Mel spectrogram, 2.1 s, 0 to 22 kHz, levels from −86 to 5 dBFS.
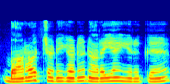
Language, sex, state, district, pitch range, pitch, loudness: Tamil, male, Tamil Nadu, Nilgiris, 145-165 Hz, 155 Hz, -15 LUFS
